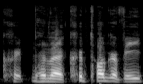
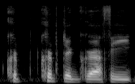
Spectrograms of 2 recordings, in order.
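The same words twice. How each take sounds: First: "cryptography" stressed on the second syllable, with a laugh; corrected pronunciation. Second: "Cryptography" with stress shifted onto the first syllable; mispronounced word. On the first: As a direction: correct it to cryp-TOG-raphy. Laughing self-correction of the word. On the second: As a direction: stumble into "Cryptography" as CRYP-to-graphy. First attempt at a tricky word. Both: Real, not acted.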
